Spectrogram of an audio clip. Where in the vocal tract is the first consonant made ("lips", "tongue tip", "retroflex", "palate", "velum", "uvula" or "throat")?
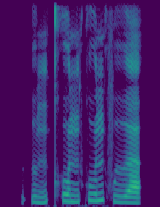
throat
